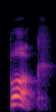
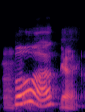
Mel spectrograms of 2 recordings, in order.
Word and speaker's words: book: it is not no book book book okay so look at the difference between these two okay so book is a wood word and woot is a blue word yeah yeah book boot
